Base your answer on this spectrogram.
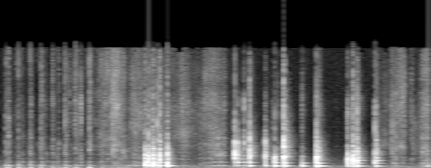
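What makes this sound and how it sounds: Fingertips scratch the ribbed surface of a hollow blue corrugated plastic pop tube while it is bent and compressed. The result is a rapid series of dry, sharp clicks and scratchy ticks, each with a brief hollow ring. The clicks come in uneven bursts with bright edges and almost no low end.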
